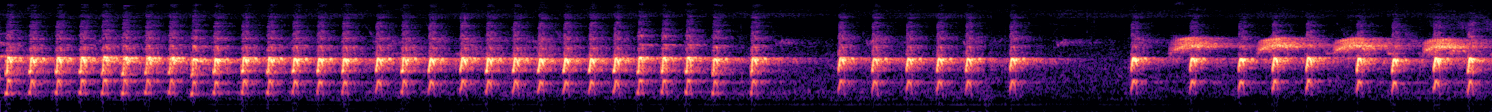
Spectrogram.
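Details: Pileated woodpecker giving long series of sharp kuk-kuk-kuk calls, about five notes a second, with brief pauses between series. Toward the end the notes turn higher-pitched and more strident.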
